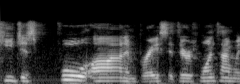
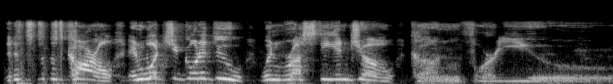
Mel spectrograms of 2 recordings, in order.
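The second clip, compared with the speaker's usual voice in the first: higher, drawn-out wrestling promo voice; mock wrestler; 6 semitones higher, slower than usual. Host threatening listeners with Rusty and Joe, mock promo voice. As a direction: play a hammed-up wrestler throwing out a challenge.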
